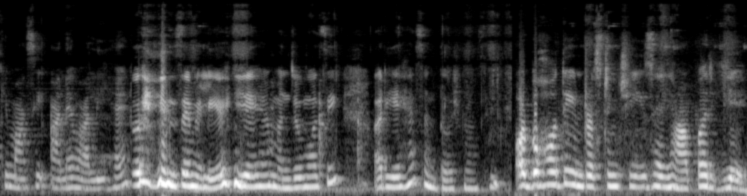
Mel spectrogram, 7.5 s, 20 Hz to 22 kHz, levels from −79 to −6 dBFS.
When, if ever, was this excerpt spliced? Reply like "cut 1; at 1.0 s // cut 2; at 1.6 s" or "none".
cut 1; at 1.4 s // cut 2; at 5.0 s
